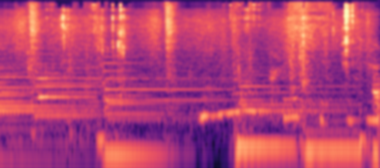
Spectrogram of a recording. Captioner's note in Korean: 뇸뇸뇸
